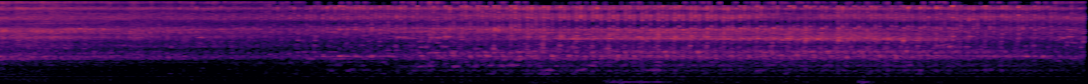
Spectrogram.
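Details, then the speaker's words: Recently repaired engine at cold idle, soft and even with only a faint light ticking underneath and no knocks (a knock appears later once hot): normal cold idle. "Запишем, как работает двигатель. На холодную очень тихо работает, никаких стуков."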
